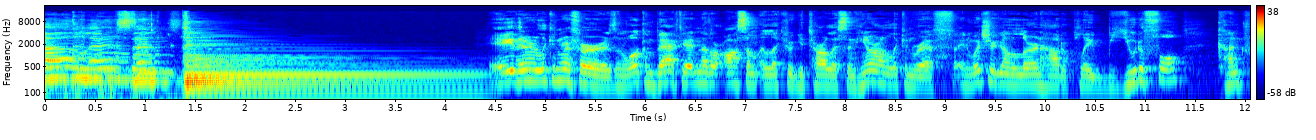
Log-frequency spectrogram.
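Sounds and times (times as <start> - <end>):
guitar chord ringing: 0.0 - 4.4.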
